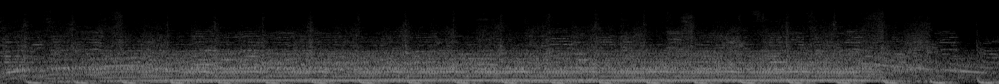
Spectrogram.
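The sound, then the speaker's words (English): The engine of a recently bought car runs with a loud, rough, rhythmic chugging as someone tries to drive. Its pitch then sags and it dies away in the final second, as if stalling. No one speaks. “The car stopped about 100 times.”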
